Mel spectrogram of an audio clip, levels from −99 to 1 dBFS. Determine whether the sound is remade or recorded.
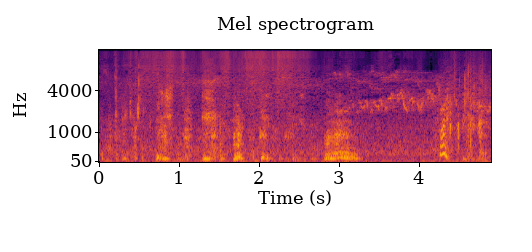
recorded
